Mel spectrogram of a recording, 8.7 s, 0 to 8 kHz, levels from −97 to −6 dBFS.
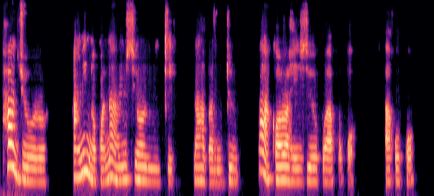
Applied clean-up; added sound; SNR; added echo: neural mask model Resemble Enhance denoiser.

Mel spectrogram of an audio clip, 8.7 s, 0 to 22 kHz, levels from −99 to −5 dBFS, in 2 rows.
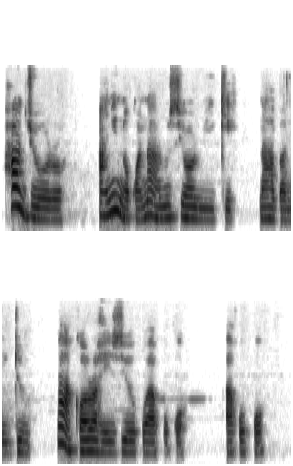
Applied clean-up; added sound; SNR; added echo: none; none; none; none.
